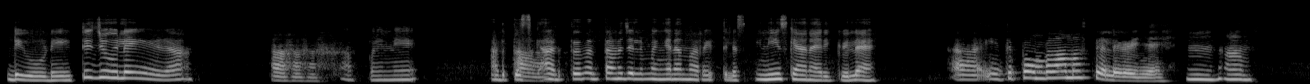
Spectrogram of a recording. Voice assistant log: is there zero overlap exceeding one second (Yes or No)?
Yes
